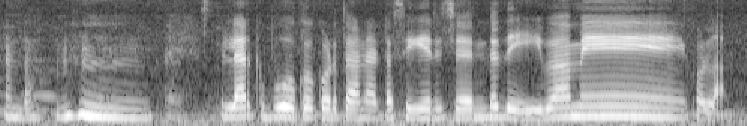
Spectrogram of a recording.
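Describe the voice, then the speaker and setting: A woman's voice: mid-range voice, steady tone, moderate pace, darkish tone. A woman on a casual vlog walking through a farm at dusk, chatty, who keeps pointing things out to her viewers. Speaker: family vlogger.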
